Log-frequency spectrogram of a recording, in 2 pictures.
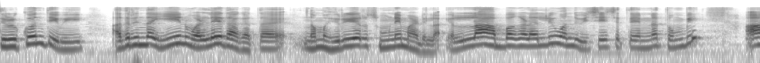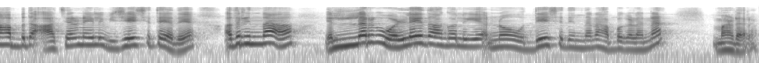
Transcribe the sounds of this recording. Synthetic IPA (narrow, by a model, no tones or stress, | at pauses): t̪iɭko̞nt̪̬iːʋi | ɐ̰d̪ɐɾind̪ɐeːnuɔɭːeːd̪aːɡɐt̪ːenɐmːɐɦiɾijɐɾusumːneːmaːɽilːɐ̰ʔɛ̰lːaɦɐbːɐɡɐɭɐlːijond̪uʋiʃɛːʃɐt̪ejɐnːɐt̪umbi | aːɦɐbːɐd̪ɐ̰ʔaːt͡ʃɐɾɐɳɛjɐlːiʋiʃɛːʃɐt̪eɐd̪e̞ | ɐd̪ɐɾind̪ɐ | ɛlːɐɾiɡuːɔɭːeːd̪aːɡolieɐnːoːʋɐud̪ːeːʃɐd̪ind̪ɐnɐɦɐbːɐɡɐɭɐnːɐ | maːɽa̰ːɾɐ̰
